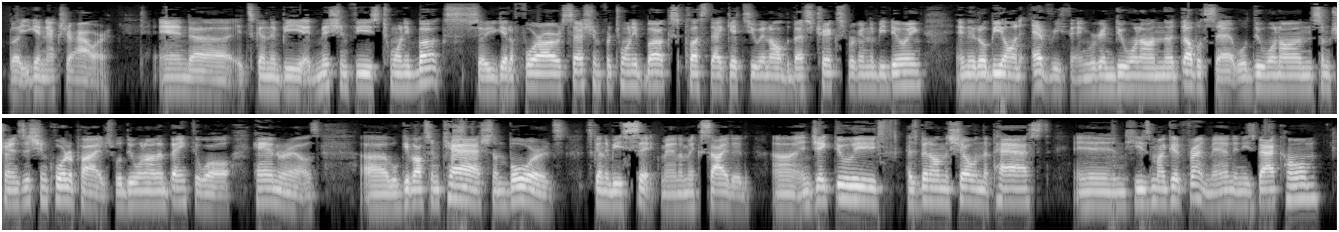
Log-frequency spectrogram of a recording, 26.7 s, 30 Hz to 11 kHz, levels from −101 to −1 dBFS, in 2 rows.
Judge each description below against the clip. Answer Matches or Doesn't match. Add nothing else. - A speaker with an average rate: Doesn't match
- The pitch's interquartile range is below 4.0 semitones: Matches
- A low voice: Matches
